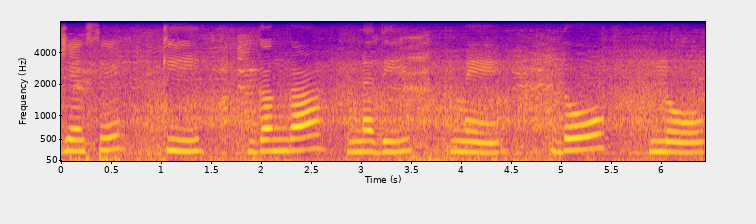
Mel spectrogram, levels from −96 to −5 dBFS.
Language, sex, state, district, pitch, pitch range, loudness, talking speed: Hindi, female, Chandigarh, Chandigarh, 240 Hz, 225-255 Hz, -15 LUFS, 65 wpm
